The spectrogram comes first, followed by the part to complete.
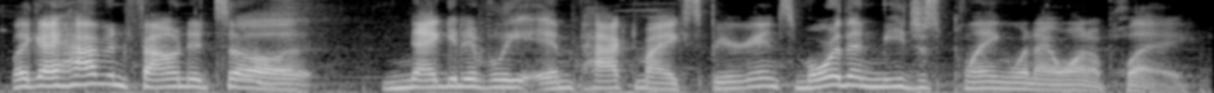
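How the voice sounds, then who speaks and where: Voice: medium pitch, very animated, moderate pace, pushed and bright. A streamer giving casual, rambling, easygoing commentary while playing a video game. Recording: game music behind voice. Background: video game music.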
